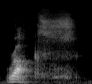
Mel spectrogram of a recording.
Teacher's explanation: sound it's a buzzy sound technically we say it's voiced whereas the S sound is just a pure hiss with no laryngeal content no no vibration down here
